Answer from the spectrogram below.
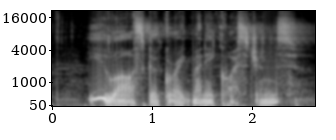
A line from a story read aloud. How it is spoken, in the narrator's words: growled the dragon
